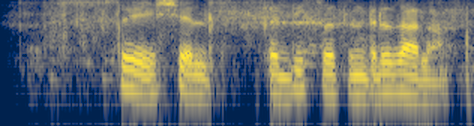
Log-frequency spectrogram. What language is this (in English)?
Marathi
